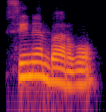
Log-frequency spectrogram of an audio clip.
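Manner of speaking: usual speaking voice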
